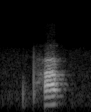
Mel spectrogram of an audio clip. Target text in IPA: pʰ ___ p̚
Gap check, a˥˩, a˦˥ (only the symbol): a˦˥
